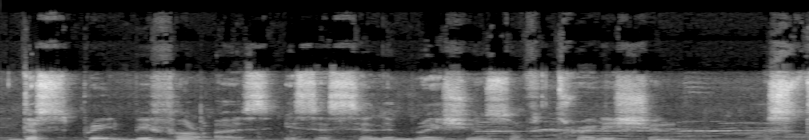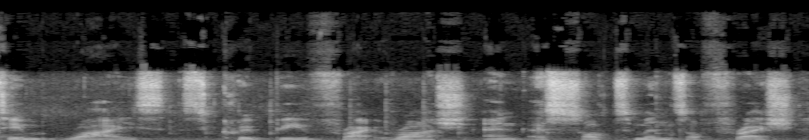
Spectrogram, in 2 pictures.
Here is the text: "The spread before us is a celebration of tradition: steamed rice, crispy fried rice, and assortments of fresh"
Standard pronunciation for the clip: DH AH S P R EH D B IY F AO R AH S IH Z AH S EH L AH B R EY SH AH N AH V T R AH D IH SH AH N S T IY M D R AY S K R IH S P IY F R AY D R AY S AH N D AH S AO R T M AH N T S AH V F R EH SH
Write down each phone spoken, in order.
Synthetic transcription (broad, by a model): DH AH S P R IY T B IY F AO R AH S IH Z AH S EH L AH B R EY SH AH N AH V T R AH D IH SH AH N S T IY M R AY S K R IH P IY F R AY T R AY SH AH N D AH S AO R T M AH N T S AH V F R EH SH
